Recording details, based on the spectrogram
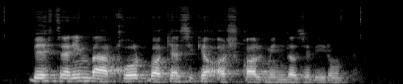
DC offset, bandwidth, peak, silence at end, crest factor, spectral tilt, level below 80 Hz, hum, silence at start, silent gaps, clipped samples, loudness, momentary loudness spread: under 0.1%; 15 kHz; -2 dBFS; 0.6 s; 16 dB; -6.5 dB/octave; -62 dBFS; none; 0.3 s; none; under 0.1%; -17 LUFS; 11 LU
